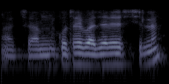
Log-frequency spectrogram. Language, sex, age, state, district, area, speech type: Bengali, male, 60+, West Bengal, Purba Medinipur, rural, conversation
